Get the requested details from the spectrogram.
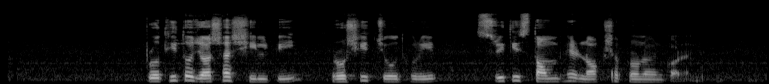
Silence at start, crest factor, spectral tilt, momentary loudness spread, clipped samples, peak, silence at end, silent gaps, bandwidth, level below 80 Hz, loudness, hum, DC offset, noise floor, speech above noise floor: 1.45 s; 24 dB; -2.5 dB/octave; 16 LU; under 0.1%; -6 dBFS; 0.8 s; none; 11.5 kHz; -86 dBFS; -29 LUFS; none; under 0.1%; -60 dBFS; 31 dB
